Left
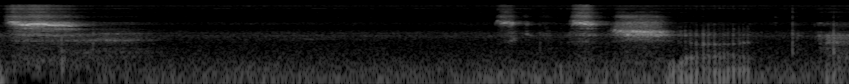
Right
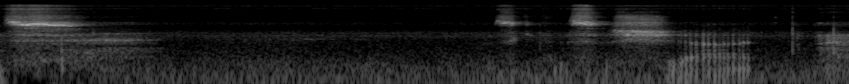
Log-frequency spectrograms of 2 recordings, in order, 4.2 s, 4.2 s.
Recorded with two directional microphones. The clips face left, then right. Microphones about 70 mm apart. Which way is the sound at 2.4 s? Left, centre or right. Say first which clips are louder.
Right 1 dB; centre.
